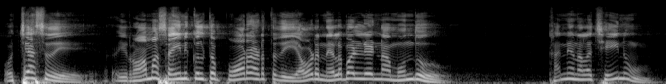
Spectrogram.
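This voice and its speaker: A man voicing Jesus as a calm, authoritative man who speaks with restraint in a sermon. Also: high-pitched, normal speed. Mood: firm, earnest.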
